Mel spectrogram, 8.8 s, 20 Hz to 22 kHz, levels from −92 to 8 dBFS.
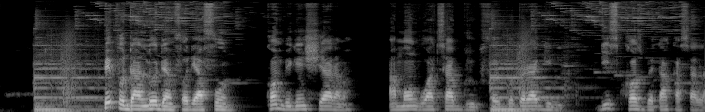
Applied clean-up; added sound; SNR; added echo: classical method log-MMSE.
